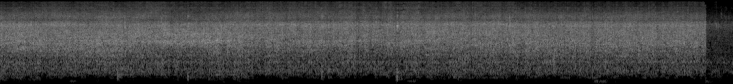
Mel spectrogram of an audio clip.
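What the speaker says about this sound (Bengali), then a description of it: "নুন হলুদ দিয়ে ভেজে নেব" Pointed gourd deep-frying in hot oil with salt and turmeric gives a steady, loud, unbroken sizzle and hiss that runs alone throughout and drops off abruptly at the very end.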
